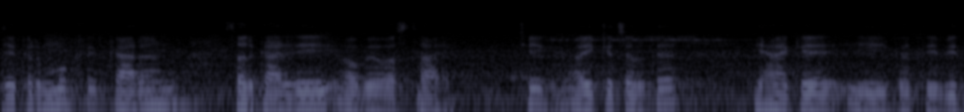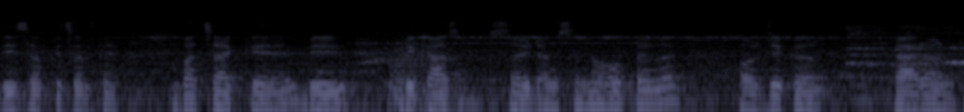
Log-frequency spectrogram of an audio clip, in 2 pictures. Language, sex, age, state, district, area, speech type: Maithili, male, 30-45, Bihar, Sitamarhi, rural, spontaneous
